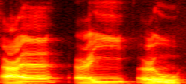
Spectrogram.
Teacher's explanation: Kenapa huruf ain disifati dengan istifal? Karena pada saat kita mengucapkan huruf ain, lidah kita datar, tidak terangkat. Maka akan menghasilkan suara yang tipis.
